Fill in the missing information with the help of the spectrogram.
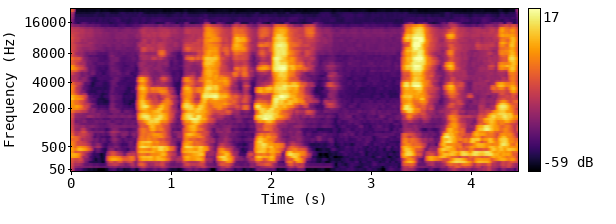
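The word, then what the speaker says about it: בראשית: Bereshith.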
